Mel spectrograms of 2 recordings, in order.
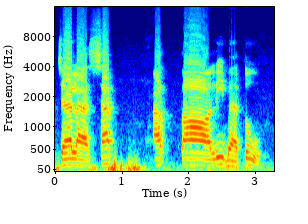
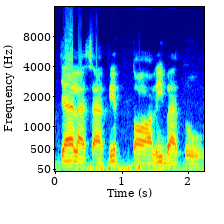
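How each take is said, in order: First: Jalasat is said without a linking 'i' vowel. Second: Jalasat joins the next word with an 'i' vowel.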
